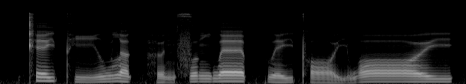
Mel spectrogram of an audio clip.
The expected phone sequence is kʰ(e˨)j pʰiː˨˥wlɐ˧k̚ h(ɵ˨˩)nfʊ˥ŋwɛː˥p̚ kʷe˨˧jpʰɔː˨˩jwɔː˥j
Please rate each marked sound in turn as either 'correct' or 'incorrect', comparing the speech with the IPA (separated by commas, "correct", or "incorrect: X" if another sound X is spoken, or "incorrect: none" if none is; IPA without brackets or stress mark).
incorrect: e˥, correct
